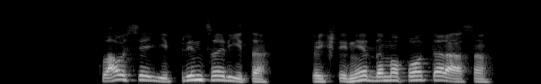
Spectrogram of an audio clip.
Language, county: Lithuanian, Telšiai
